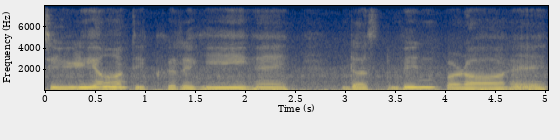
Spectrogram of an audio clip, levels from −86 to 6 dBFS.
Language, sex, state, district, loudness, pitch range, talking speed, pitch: Hindi, female, Maharashtra, Mumbai Suburban, -15 LUFS, 125-160 Hz, 85 wpm, 150 Hz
